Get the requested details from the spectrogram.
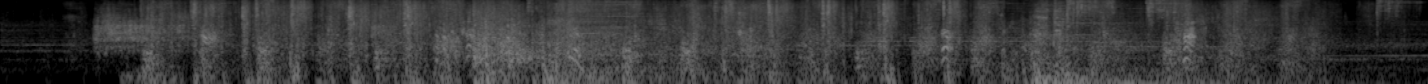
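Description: Spells and blows crash and thud rapidly in a fierce battle.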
